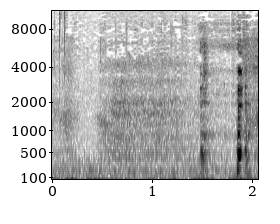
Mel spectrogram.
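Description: Faint rustling and scraping of dry twigs and brush as a hand pushes into a shrub to pull out a fossil sea urchin, with a brief sharper sound near the end.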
